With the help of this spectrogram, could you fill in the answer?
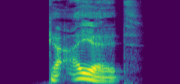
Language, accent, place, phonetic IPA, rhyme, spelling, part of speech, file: German, Germany, Berlin, [ɡəˈʔaɪ̯lt], -aɪ̯lt, geeilt, verb, De-geeilt.ogg
- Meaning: past participle of eilen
